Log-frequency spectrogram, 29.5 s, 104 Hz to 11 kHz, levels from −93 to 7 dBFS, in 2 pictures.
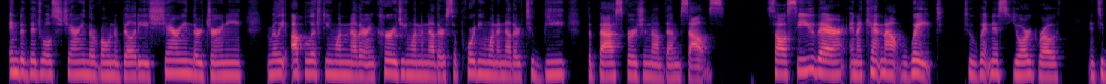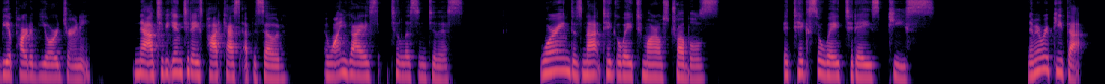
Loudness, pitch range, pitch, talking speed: -35 LUFS, 160-185 Hz, 170 Hz, 155 wpm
